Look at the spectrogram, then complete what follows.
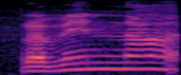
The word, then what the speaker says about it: Ravenna: ravenna ma mara ben dicevano ravenna è aperta lo dicono i sardi si sardi dicono tutto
